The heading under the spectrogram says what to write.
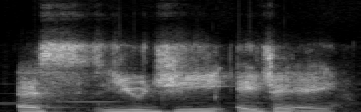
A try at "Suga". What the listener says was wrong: Suga. The first H is silent.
